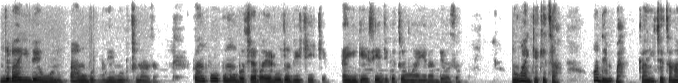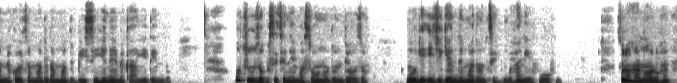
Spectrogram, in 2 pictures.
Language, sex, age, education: Igbo, female, 15-29, secondary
